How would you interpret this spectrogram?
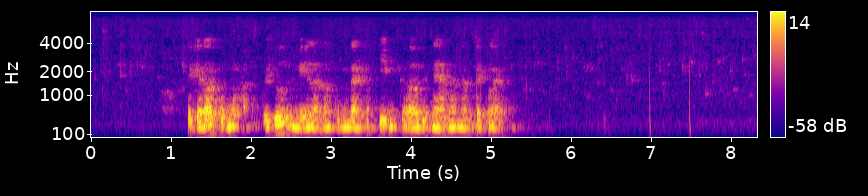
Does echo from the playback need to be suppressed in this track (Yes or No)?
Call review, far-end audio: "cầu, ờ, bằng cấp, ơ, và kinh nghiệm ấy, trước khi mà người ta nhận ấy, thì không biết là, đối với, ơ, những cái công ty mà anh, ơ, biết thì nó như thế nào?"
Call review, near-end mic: No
